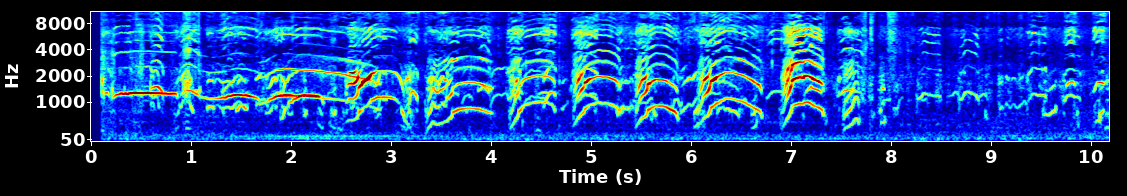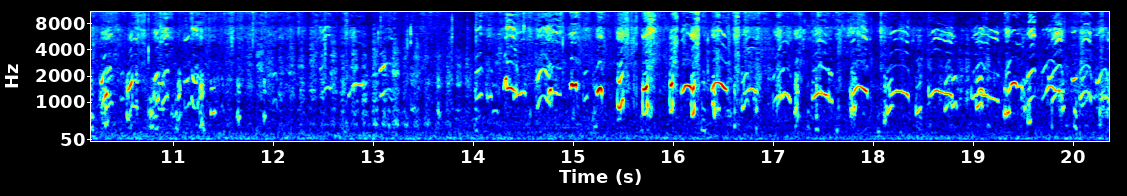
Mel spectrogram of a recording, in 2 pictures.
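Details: Two-week-old Rottweiler puppies whimpering and squealing: a long high whine, then bursts of arched, wavering squeals, a quieter lull, and more rapid squeaky cries near the end.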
